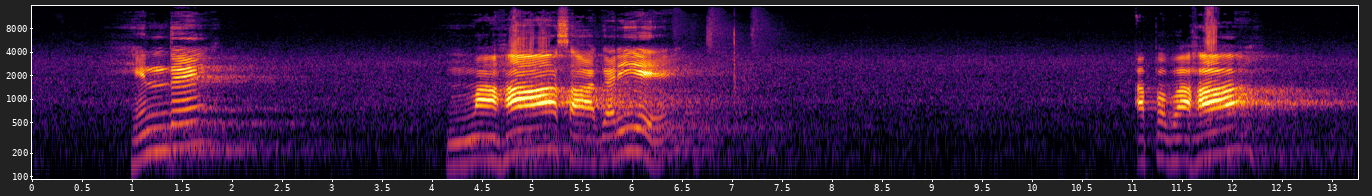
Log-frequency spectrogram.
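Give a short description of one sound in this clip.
A man speaks in short, loud phrases with pauses, in an echoing room.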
